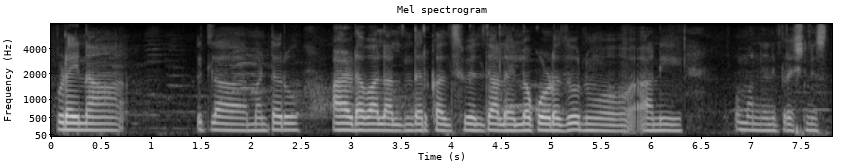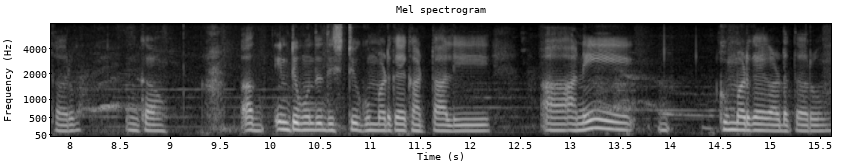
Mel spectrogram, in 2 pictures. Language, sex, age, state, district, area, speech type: Telugu, female, 18-30, Telangana, Medchal, urban, spontaneous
